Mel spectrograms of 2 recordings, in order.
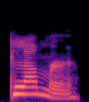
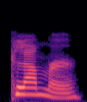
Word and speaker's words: plumber: on the city yes plumber plumber there there water everywhere we need a plum yes okay in here this is silent B plumber plumber plumber plumber yes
